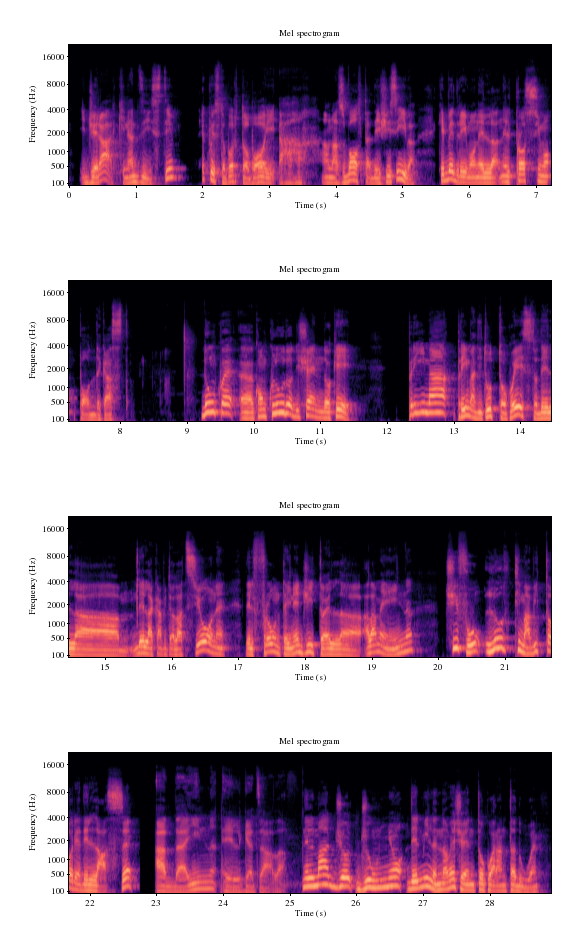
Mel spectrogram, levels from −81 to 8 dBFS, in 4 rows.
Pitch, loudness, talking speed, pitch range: 130 Hz, -16 LUFS, 100 wpm, 115-175 Hz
